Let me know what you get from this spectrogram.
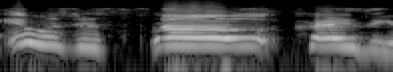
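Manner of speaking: normal talking voice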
